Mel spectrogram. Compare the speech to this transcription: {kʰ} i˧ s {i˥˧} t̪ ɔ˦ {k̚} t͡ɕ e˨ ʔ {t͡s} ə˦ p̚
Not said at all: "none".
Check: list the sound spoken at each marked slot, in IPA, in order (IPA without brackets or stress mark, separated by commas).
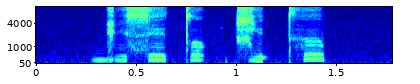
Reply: ɡ, e˥˧, k̚, t̪ʰ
